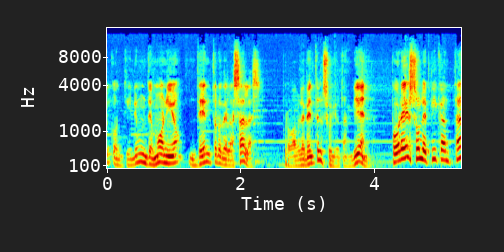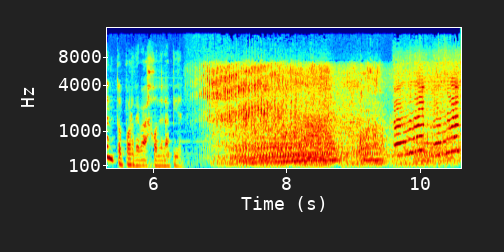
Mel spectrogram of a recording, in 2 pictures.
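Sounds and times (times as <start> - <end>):
speech: 0.0 - 6.7
motorcycle engine starting and riding away: 6.6 - 10.6.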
